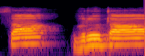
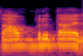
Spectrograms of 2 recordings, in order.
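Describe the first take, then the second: First: The two parts are said separately. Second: The two parts run together as one word. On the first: The speaker calls it right. "தனித்தனி எழுத்துகள்" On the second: The speaker calls it wrong. "இல்ல"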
